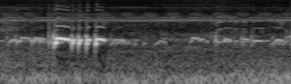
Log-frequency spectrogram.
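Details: Local Indonesian zebra dove in full, active song, used as a lure to get other doves singing: one loud phrase of rapid, throbbing, pulsed coos that ends in a drawn-out note. Softer cooing from other doves continues behind it.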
